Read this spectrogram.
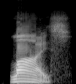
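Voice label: "lice", American English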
